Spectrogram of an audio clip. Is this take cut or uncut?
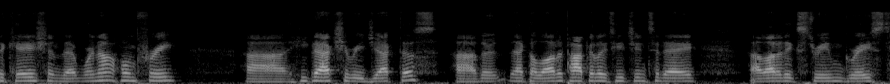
cut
